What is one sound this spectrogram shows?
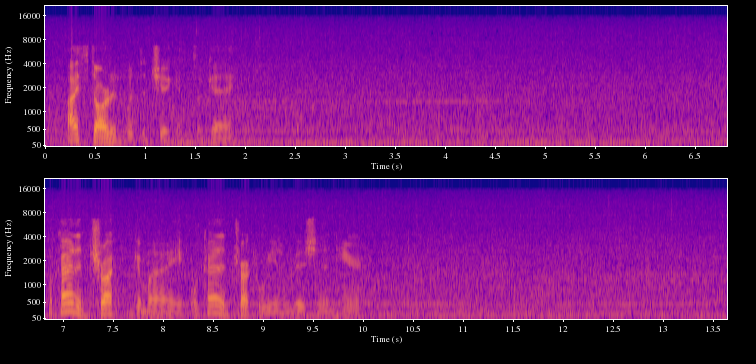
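A riding lawn mower engine hums steadily.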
